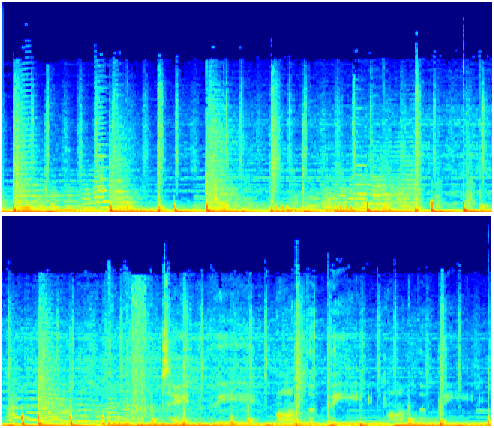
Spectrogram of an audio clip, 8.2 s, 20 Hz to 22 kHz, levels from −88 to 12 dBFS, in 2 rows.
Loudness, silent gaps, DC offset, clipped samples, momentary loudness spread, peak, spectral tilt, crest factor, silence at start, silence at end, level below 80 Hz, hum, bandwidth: -15 LUFS; none; under 0.1%; under 0.1%; 4 LU; 0 dBFS; -6 dB/octave; 10 dB; 0 s; 0 s; -12 dBFS; none; 15 kHz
